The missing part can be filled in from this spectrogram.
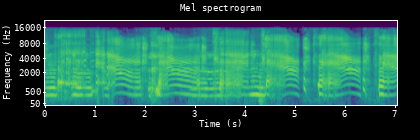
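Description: Loud, repeated wailing cries with brief gasps between them, sustained throughout; ordinary infant crying.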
